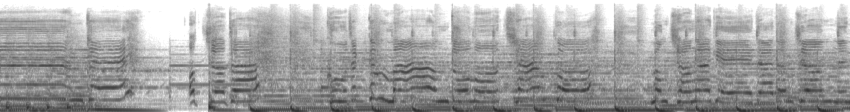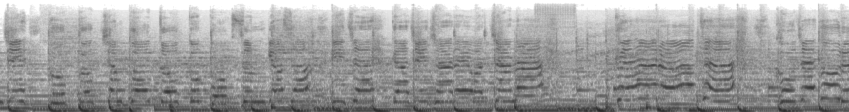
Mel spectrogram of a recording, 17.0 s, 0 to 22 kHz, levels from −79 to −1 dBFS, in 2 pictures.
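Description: Mains buzz enters at 9.09 s and continues to the end at 16.99 s. Sharp switching spikes, of the kind a dimmer, rectifier or unshielded cable lets in, ride on the 50 Hz supply twice per cycle, so they recur 100 times a second and spray harmonics of 50 Hz up into the kilohertz range. The result is a steady, raspy buzz sitting roughly 20 dB under the sound, constant in pitch and never letting up.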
